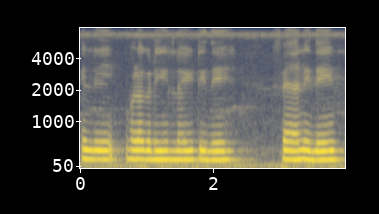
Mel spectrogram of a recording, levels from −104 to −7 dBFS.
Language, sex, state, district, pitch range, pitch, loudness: Kannada, female, Karnataka, Bidar, 185-195 Hz, 190 Hz, -12 LUFS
